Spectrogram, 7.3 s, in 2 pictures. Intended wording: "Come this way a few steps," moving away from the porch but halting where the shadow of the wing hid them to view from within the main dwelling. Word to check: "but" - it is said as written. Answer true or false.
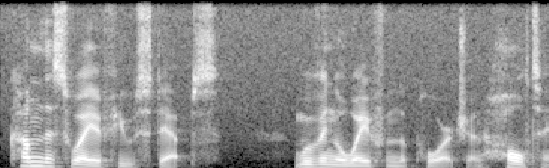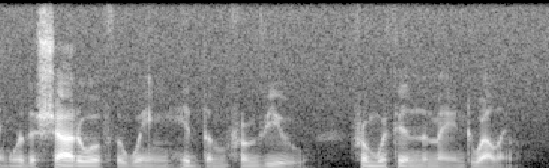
false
